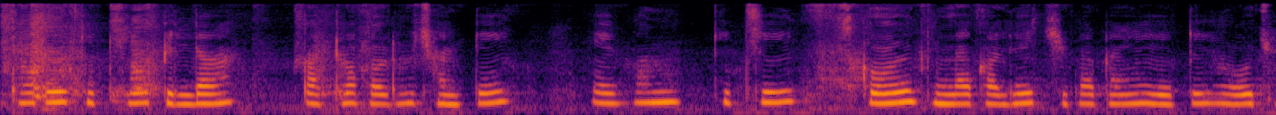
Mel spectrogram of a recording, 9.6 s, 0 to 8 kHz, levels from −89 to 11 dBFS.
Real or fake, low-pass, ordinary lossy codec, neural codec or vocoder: fake; 7.2 kHz; none; codec, 44.1 kHz, 3.4 kbps, Pupu-Codec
